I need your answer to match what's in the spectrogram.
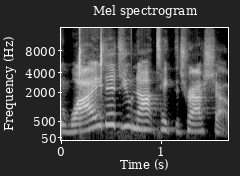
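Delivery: annoyed, angry, blaming, accusing tone. Showing how one line's delivery changes its subtext: angry accusing demand. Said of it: "pay attention to the way I'm saying it".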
